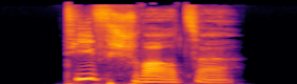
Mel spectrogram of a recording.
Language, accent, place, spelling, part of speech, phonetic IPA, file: German, Germany, Berlin, tiefschwarzer, adjective, [ˈtiːfˌʃvaʁt͡sɐ], De-tiefschwarzer.ogg
- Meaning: inflection of tiefschwarz: 1. strong/mixed nominative masculine singular 2. strong genitive/dative feminine singular 3. strong genitive plural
